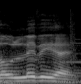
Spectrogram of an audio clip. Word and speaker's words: Olivier: have you take care to say my name properly i am the drifting poet and seeker of love olivier oh he sounds good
